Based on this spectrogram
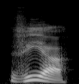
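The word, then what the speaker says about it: βία: Via with the accent over the iota and the va sound, not the b, but via.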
